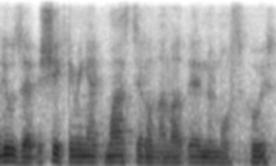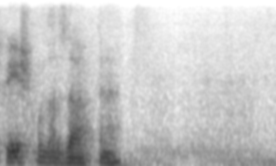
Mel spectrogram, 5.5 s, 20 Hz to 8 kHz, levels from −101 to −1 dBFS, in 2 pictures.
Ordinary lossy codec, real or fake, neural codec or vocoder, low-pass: Opus, 16 kbps; fake; codec, 16 kHz, 0.5 kbps, X-Codec, HuBERT features, trained on LibriSpeech; 7.2 kHz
